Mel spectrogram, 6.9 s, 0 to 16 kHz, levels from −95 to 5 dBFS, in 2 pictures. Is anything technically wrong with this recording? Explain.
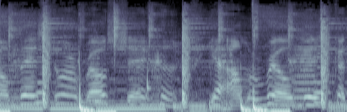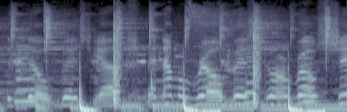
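No, nothing technically wrong stood out on listening to this audio.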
